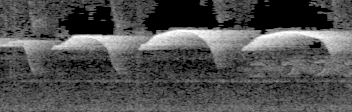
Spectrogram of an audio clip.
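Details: High, pure whistled notes from a pied tamarin in the Brazilian Amazon, three arching whistles in quick succession, each slightly louder in the middle, against soft forest hiss.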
